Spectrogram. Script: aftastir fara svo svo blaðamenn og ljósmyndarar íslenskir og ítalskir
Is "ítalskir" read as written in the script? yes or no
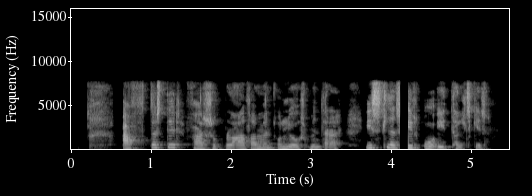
yes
